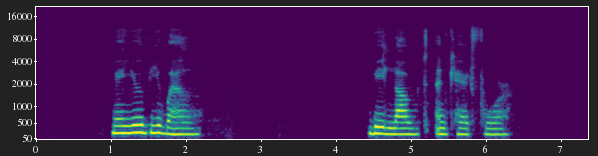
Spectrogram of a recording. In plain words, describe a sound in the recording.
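A woman speaks slowly and calmly, close to a microphone, with long pauses.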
